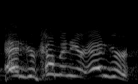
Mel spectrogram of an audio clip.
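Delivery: high, urgent call for Edgar; mock a scared boy calling his big brother; yelling for his brother. Sick boy calls out to his older brother, high-pitched mock yell. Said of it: "he starts yelling for his older brother".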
